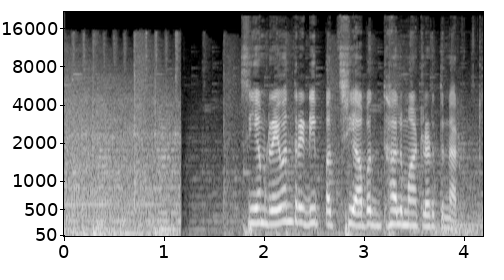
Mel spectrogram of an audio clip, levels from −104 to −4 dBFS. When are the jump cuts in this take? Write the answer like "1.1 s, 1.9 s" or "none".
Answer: 1.0 s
